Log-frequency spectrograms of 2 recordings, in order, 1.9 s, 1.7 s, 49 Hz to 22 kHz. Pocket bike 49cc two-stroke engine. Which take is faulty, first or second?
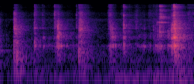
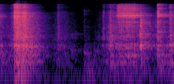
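second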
